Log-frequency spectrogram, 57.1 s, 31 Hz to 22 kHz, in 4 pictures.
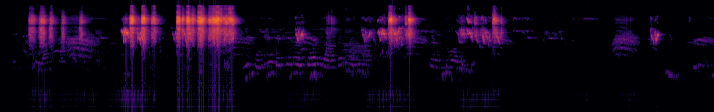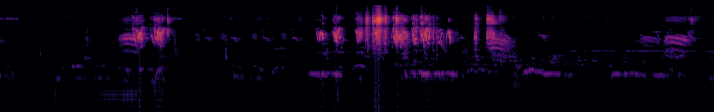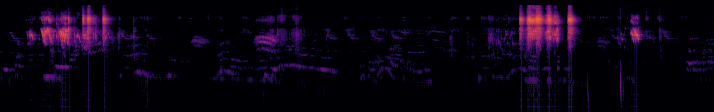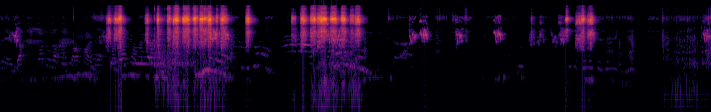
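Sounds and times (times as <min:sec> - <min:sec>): budgerigars chirping and warbling: 0:00.4 - 0:11.4, 0:12.3 - 0:14.3, 0:16.6 - 0:25.5, 0:27.0 - 0:31.8, 0:32.4 - 0:43.9, 0:44.8 - 0:57.0
budgerigars chirping: 0:00.6 - 0:01.8, 0:02.4 - 0:04.8, 0:38.9 - 0:40.1, 0:45.0 - 0:47.5, 0:48.8 - 0:50.2, 0:53.6 - 0:54.8.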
